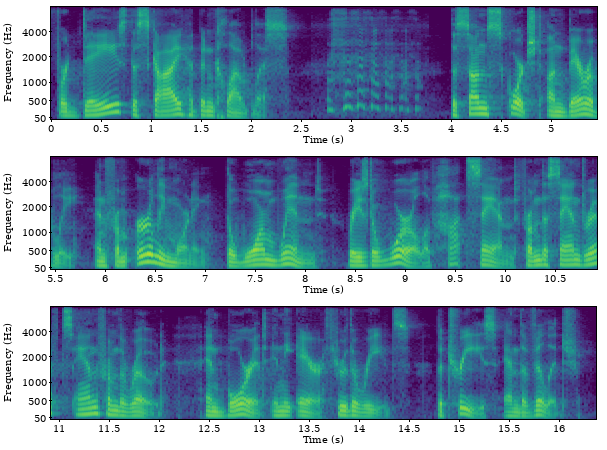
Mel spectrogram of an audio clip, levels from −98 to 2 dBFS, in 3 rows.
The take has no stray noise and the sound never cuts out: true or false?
false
